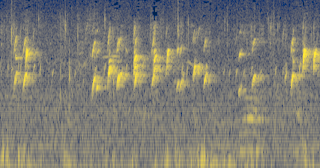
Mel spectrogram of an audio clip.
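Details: European goldfinch chicks giving begging calls, played to stimulate males to sing and mate; bursts of high, scratchy chirps in rapid clusters with short pauses, faint low thumps beneath.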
